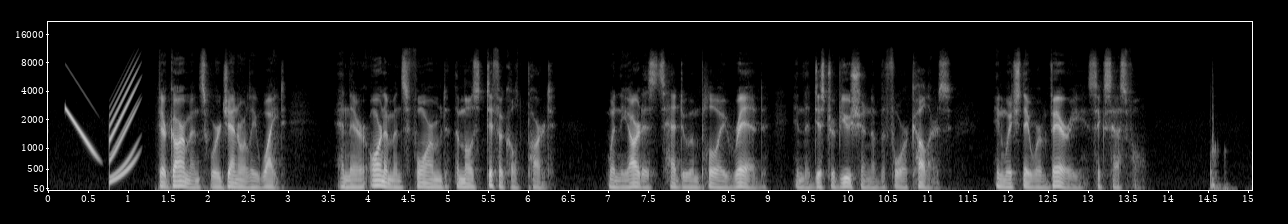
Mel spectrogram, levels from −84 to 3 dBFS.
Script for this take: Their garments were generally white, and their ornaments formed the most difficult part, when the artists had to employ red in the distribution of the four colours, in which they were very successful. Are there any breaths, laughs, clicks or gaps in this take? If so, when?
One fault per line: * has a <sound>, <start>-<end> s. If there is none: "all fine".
* has a chirp, 0.2-1.2 s
* has a thud, 14.5-14.9 s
